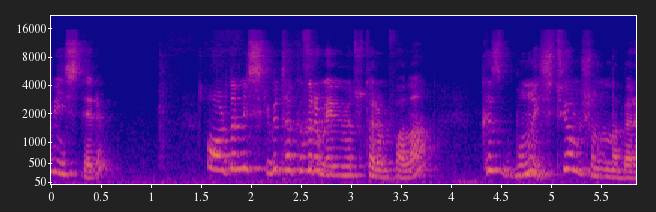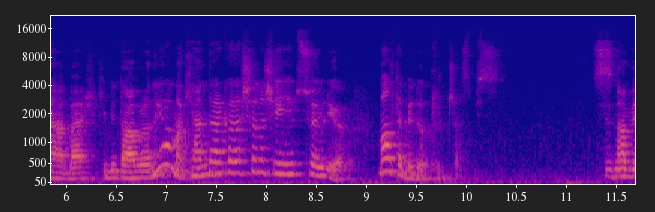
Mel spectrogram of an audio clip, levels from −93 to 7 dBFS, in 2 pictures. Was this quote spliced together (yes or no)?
no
